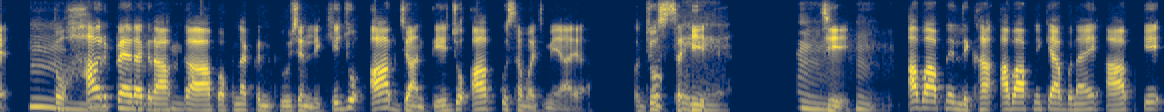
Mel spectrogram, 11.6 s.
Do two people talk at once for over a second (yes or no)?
yes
